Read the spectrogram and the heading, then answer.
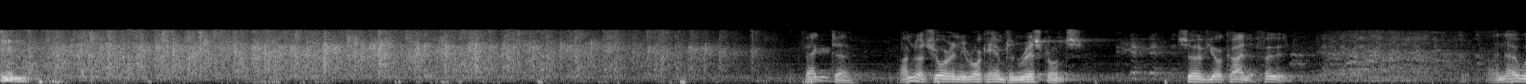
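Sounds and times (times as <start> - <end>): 
audience applause welcoming a guest on stage: 0.0 - 7.6
speech: 8.1 - 10.9, 11.8 - 13.0, 14.9 - 15.2
laughter: 11.2 - 12.0, 12.8 - 15.2.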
